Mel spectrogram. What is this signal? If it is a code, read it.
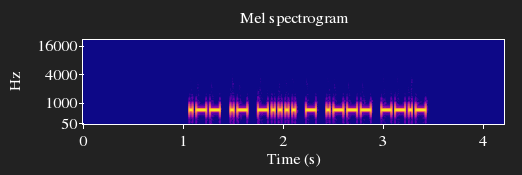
Morse code, heard as a keyed tone, about 36 wpm, 700 Hz. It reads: WA6TJQ
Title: USA Call Signs - 6 Characters - Repeated 3x - 35wpm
